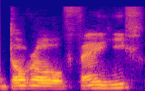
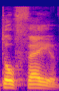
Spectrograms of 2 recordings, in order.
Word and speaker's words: Dorofeyev: I repronounce his last name. And I think they pronounce it Dofeyev. That's what I heard them say because I had to go check too myself. So I think that's how they were pronouncing it, Dofeyev.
